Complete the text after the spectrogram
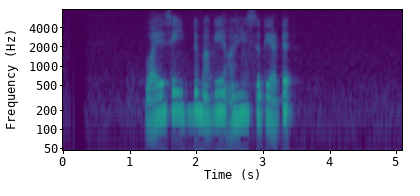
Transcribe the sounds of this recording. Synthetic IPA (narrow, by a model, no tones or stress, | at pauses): ʋajəseinːəmaɡeʔa̰ɦinsokeaʈə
